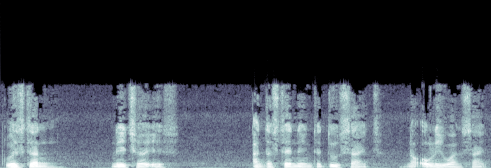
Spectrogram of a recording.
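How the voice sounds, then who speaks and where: This low-quality recording of a retreat talk features a man with a lowish, flat voice taking his time as he guides a meditation. English is his second language, and as a Buddhist teacher he uses short, simple phrases with spaces in between; a slight hiss or hum is audible.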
